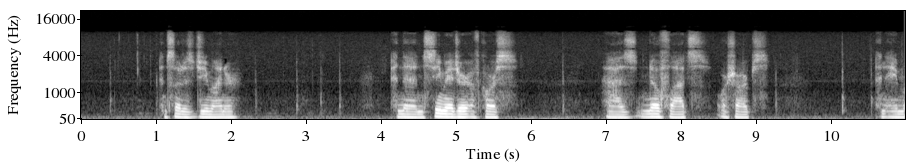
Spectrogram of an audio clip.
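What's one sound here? A man speaks calmly and clearly into a microphone, in short phrases with pauses.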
